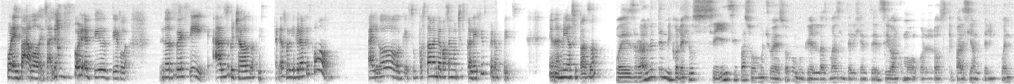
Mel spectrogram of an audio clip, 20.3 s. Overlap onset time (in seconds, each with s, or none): none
